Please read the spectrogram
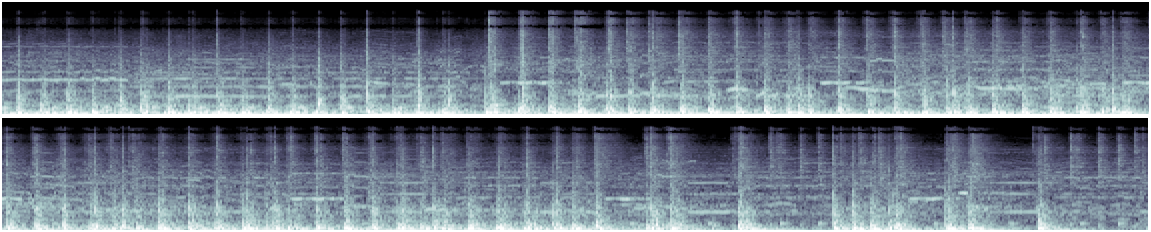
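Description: Sasak gendang beleq ensemble playing: large double-headed barrel drums are beaten with sticks in a fast, dense rhythm, with cymbals clashing and a sustained melody line above.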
